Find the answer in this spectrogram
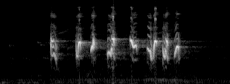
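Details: One short, bright bubbling phrase of about eight quick liquid notes from a Stripe-throated bulbul, played as a decoy for aggressive wild birds, with silence around it.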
